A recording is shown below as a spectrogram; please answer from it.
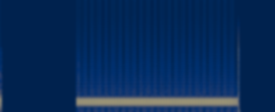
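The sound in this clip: A steady telephone line tone after a dropped phone call, a clean mid-pitched hum that sounds alone for about two and a half seconds and ends with a click.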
